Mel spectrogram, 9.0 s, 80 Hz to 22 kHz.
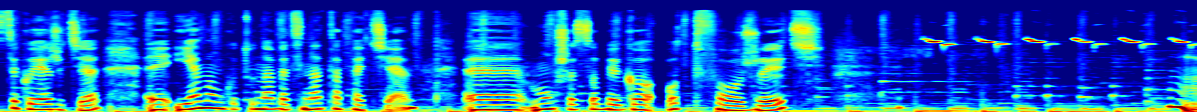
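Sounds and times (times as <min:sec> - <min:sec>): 
speech: 0:00.1 - 0:06.6
great tit singing two-note phrases: 0:06.8 - 0:08.9.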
